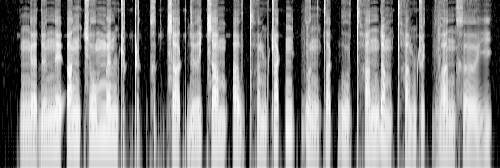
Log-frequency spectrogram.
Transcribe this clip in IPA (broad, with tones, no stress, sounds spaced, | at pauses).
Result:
ŋ ɛ˨˩˨ ɗ ɨ˧ n e˧˥ ʔ a˧ ŋ c o˧˥ m ɛ˧ n ʈ ə˨˩ k̚ ʈ ə˦˥ k̚ x ə˦˥ k̚ c aː˨˩ k̚ ɗ ɨ˧ ə̯ c a˧ m ʔ a˨˩ w t̪ʰ ə˨˩˦ m ʈ a˦˥ k̚ ŋ i˦˥ k̚ v ə˨˩ ŋ t̪ a˦˥ k̚ ɣ u˨˩˨ t̪ʰ a˧˥ n ɗ a˨˩ m t̪ʰ a˨˩ m ʈ e˨˩ k̚ v a˧ n x əː˨˩˦ j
